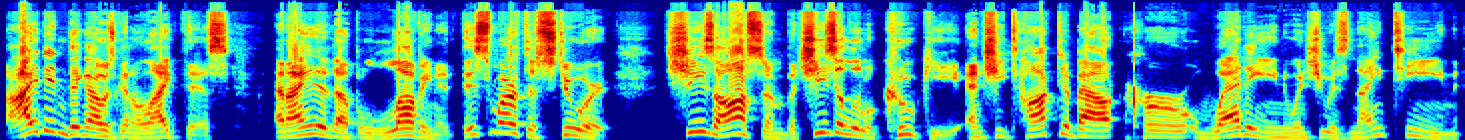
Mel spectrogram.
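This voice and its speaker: A man hosts a casual podcast in a somewhat high-pitched voice. He is effusive and gossipy, wandering between thoughts. The sound is dry and close, with no room to it. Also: very animated, fairly quick, fairly bright tone, dry recording. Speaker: podcast host. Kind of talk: casual chat.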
